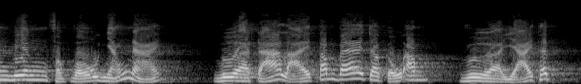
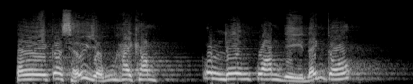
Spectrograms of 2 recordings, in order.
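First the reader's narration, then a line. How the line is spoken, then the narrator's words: Angrier old man. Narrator (Vietnamese): Ông cụ tỏ ra tức giận hơn nữa và nói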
